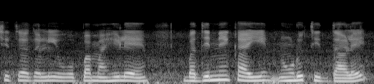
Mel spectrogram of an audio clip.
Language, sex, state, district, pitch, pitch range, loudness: Kannada, female, Karnataka, Bangalore, 175 Hz, 170-185 Hz, -14 LUFS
